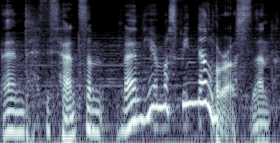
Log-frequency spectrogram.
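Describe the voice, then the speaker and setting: A man's voice: mid-range voice, huge pitch swings, unhurried, vocal fry, a bit bright, soft background music. A man role-playing a game character in a cheeky, teasing, thoughtful way. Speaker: gaming channel player role-playing his character. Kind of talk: in-character roleplay of game dialogue.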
